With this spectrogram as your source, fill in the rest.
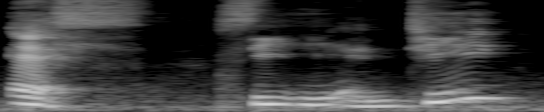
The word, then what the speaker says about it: cent: If I have an E after C, for example, C-E-N-T, the C will be pronounced as an S. C-E-N-T, the ears, scent.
